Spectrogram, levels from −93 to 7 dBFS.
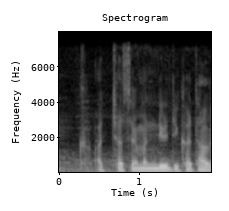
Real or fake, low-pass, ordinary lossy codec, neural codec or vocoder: real; 7.2 kHz; none; none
